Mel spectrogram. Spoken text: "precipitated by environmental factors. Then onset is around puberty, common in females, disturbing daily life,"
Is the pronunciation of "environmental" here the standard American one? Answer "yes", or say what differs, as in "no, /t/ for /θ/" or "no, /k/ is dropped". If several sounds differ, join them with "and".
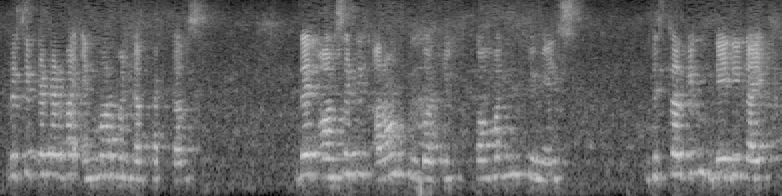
yes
